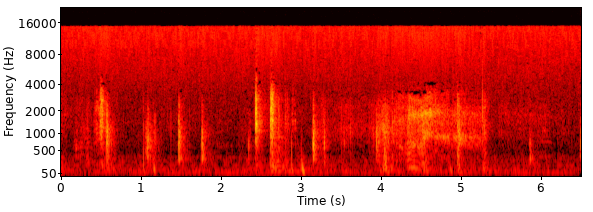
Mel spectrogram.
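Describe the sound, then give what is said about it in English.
Several sharp footsteps tap across a hard floor, followed by the rustling, clattering sound of a door being opened, with a few more steps trailing off afterward. “Get the door, will you?”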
